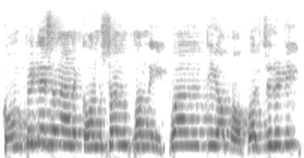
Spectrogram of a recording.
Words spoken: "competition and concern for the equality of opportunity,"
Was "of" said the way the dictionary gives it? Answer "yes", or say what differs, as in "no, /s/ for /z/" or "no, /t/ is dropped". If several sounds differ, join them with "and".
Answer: no, /p/ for /v/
